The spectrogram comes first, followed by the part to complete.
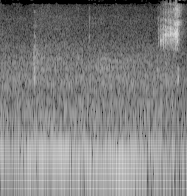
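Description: A steady low motor hum, its pitch dropping a little about a second in.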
